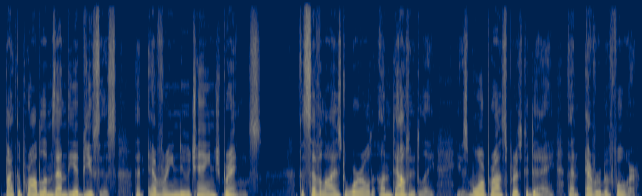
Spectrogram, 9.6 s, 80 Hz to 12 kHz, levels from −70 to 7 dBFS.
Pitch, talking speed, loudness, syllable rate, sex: 135 Hz, 145 wpm, -20 LUFS, 5.3 syllables/s, male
